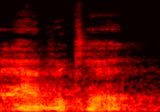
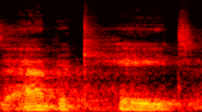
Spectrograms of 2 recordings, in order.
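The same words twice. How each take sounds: First: It is said with the noun pronunciation. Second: It is said with the verb pronunciation. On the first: It names a person who supports a cause. The speaker calls it wrong. "not advocate" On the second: It names the action of supporting a cause. The speaker calls it right. "it's advocate"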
